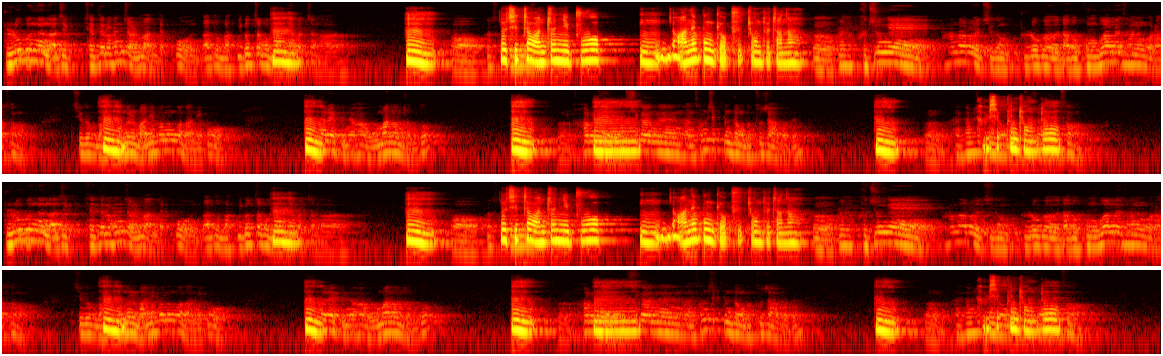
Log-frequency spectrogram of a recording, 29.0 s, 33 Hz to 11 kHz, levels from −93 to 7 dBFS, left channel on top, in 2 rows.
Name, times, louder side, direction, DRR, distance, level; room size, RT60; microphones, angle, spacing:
voice 1, 0.0-4.3 5.6-6.7 8.5-8.7 10.1-14.8 15.4-17.3 18.3-19.8 21.4-24.5 26.0-28.0, left 1 dB, 45° left, 3 dB, 2.2 m, -37 dB
voice 2, 3.4-3.7 5.0-5.4 6.2-7.5 8.0-10.0 15.7-16.0 18.3-18.5 20.8-21.2 21.9-22.5 25.4-25.7 26.7-27.7, left 2 dB, 25° left, 16 dB, 0.5 m, -22 dB
25.0 x 13.0 x 4.5 m, 1.1 s
head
